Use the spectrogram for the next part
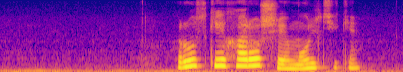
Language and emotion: Russian, sad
